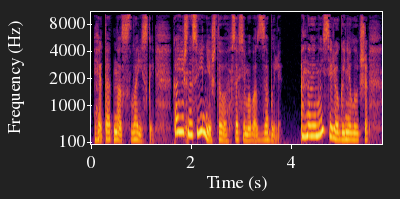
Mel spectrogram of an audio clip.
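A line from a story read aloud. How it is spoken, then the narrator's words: Laughing. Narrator (Russian): засмеялась Лена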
